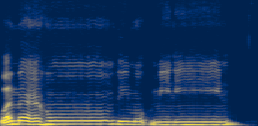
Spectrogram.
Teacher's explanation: in my pronunciation of the meme, I'm going to do ikhfa or hiding, and I'm going to do 2 units of length. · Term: Ikhfa Shafawi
